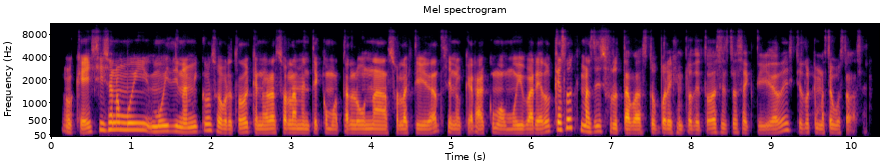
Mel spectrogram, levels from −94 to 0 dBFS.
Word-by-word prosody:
Okey, 115 +4 +3
sí, 195 +7 -2
suena 205 +1 +4
muy 200 -1 +1
muy 155 +2 +2
dinámico, 150 +3 +1
sobre 115 -11 -1
todo 125 +5 +1
que 115 - 0
no 110 - -2
era 120 +1 +4
solamente 115 -1 0
como 110 -3 -5
tal 115 +1 -1
una 115 -1 +2
sola 115 +1 0
actividad, 110 0 -1
sino 110 -2 -4
que - - -6
era 105 +1 +2
como 115 -3 -3
muy 110 +1 -1
variado. 115 +6 +2
¿Qué - - +4
es 205 - +1
lo 255 0 +4
que - - -12
más 150 -4 +3
disfrutabas 115 -8 +1
tú? 120 - -5
Por - - +1
ejemplo, 110 -1 -3
de 105 - -3
todas 125 +3 -1
estas 125 +1 -6
actividades, 110 - -3
¿qué 130 - -7
es - - -14
lo 130 - -4
que - - -8
más 110 -2 -5
te - - +1
gustaba 110 -2 -5
hacer? - - -20
120 Hz, 255 wpm, -26 LUFS, 110-150 Hz, -, suena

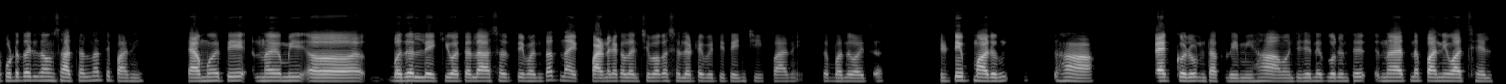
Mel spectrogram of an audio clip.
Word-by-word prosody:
कुठेतरी 180 +1 -2
जाऊन 180 0 -1
साचलं 175 0 0
ना 195 - -4
ते - - -7
पाणी, 155 -1 -3 0.5
त्यामुळे 165 +2 +4
ते 180 0 +2
नळ 170 +1 +1
मी 175 0 -3
अ, 165 -1 +2 0.8
बदलले 170 -1 +2
किंवा 165 -1 +1
त्याला 165 0 +3
असं 165 +1 -2
ते 165 - -1
म्हणतात 160 +5 -3
ना 175 -1 +1
एक 155 - -1
पांढऱ्या 160 +1 +5
कलरची 160 0 -3
बघा 160 +1 -2
सेलोटेप 160 -1 -5
येते 155 0 -9
त्यांची, 155 0 -9
पाणी 155 0 -5 0.3
बंद 155 0 -4
व्हायचं, 150 -1 -5 0.6
ते 160 - -4
टेप 180 -2 +4
मारून 165 0 +4 0.5
हां, 165 -3 +4 0.6
पॅक 170 0 +9
करून 170 -1 0
टाकली 155 -1 -3
मी 155 0 -9
हां, 160 -1 +1
म्हणजे 150 +1 -9
जेणेकरून 165 0 -4
ते 175 0 -3 0.2
नळ्यातनं 170 +1 +2
पाणी 165 -1 +4
वाचेल 155 -1 0
165 Hz, 170 wpm, -25 LUFS, 155-170 Hz, 0.8 s, पॅक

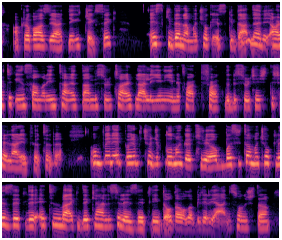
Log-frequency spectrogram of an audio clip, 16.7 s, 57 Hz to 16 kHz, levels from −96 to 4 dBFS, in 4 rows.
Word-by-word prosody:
akraba 190 0 +4
ziyaretine 175 0 0
gideceksek 210 +5 -3 0.5
eskiden 235 -2 +4
ama 165 -2 0
çok 205 +1 -4
eskiden 395 -4 -2
de, 235 - +2
hani, 210 -4 0
artık 200 +3 +3
insanlar 190 -2 -2
internetten 185 -1 -2
bir 190 - -6
sürü 185 -1 -7
tariflerle 175 -1 +1
yeni 175 +1 -5
yeni 165 0 -6
farklı 170 0 -2
farklı 160 0 -2
bir 360 - -6
sürü 350 -1 -2
çeşitli 185 - -7
şeyler 180 -6 +1
yapıyor - - -5
tabii. - - -7 0.4
Ama 265 -1 +3
beni 275 0 +3
hep 280 -1 0
böyle 255 +1 +3
bir - - -6
çocukluğuma 250 -1 0
götürüyor. 180 -5 +3
Basit 225 +4 0
ama 250 -3 +4
çok 250 0 0
lezzetli. 210 - +3
Etin 215 - -1
belki 180 -2 +4
de 180 0 +4
kendisi 185 +1 -1
lezzetliydi. 160 - 0
O - - +2
da - - +2
olabilir 440 - -3
yani. 415 +1 -3
Sonuçta 160 -2 -4
195 Hz, 165 wpm, -24 LUFS, 180-240 Hz, 0.5 s, akraba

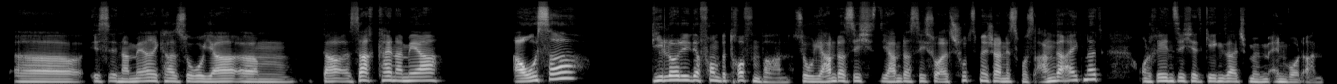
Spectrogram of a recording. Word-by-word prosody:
äh, 125 -2 0
ist 140 -1 -4
in 150 -4 -3
Amerika 145 +2 -1
so 135 +1 -1
ja, 130 -1 +2
ähm, 120 0 -6 0.2
das 135 -1 0
sagt 185 -3 +4
keiner 190 -2 +2
mehr, 175 0 +3 0.7
außer 195 - +5 0.7
die 180 +2 +2
Leute, 200 +1 +5
die - - 0
davon 190 -1 0
betroffen 165 -3 -2
waren. 100 -2 -9
So 140 -3 -2
die 125 -1 0
haben 140 +5 +2
das 160 -5 +1
sich 155 -1 -4
die 140 -4 -2
haben 130 +2 0
das 140 -3 -3
sich 145 -3 -6
so - - -2
als 120 +1 -2
Schutzmechanismus 150 - -3
angeeignet 200 +9 0 0.4
und 140 - -4
reden 160 -1 +2
sich 160 -1 -4
jetzt 140 -5 -3
gegenseitig 140 -2 -2
mit 130 - -2
dem 120 - -4
N-Wort 120 -4 -4
an. 95 0 -11
140 Hz, 180 wpm, -22 LUFS, 125-170 Hz, 0.7 s, außer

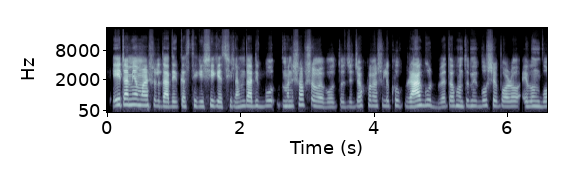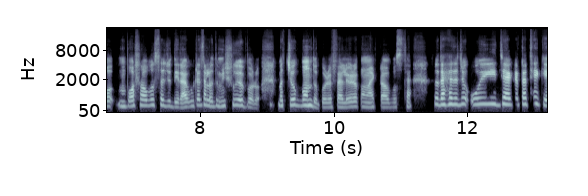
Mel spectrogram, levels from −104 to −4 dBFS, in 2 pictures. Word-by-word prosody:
এটা 265 +1 +9
আমি 265 0 +4
আমার 240 -1 +5
আসলে 225 -3 -4
দাদীর 195 0 +4
কাছ 200 - -3
থেকে 205 -2 -4
শিখেছিলাম। 200 -3 0
দাদী 215 +1 +4
ব - - -18 0.3
মানে 210 0 -5
সবসময় 225 -5 -2
বলত 185 +1 -12
যে, 190 - -7
"যখন 230 +3 -6
আসলে 215 -1 -6
খুব 230 -2 -12 0.2
রাগ 225 +4 +11
উঠবে 190 -5 -9
তখন 220 +1 -5
তুমি 220 -1 -9
বসে 230 -1 -3
পড়ো, 205 0 -4 0.2
এবং 210 +1 -8
ব - - -7 0.4
বসা 220 +3 -2
অবস্থায় 250 0 -5
যদি 185 -3 -4
রাগ 180 - +4
উঠে 250 +4 -5
তাহলে 240 -6 -2
তুমি 210 0 -6
শুয়ে 250 -3 +1
পড়ো। - - -8 0.3
বা 225 - -3
চোখ 250 +1 -1
বন্ধ 240 0 +6
করে 175 0 -5
ফেলো।" 175 -2 -1
এরকম 195 -1 -3
একটা 180 -1 -9
অবস্থা। 175 +1 -7 0.4
তো - - -8
দেখা 275 +1 +4
যায়, 280 -1 -1
যে - - -2 0.2
ওই 295 +1 -1 0.3
জায়গাটা 280 0 +5
থেকে 275 -6 +5
220 Hz, 225 wpm, -27 LUFS, 200-250 Hz, 0.4 s, রাগ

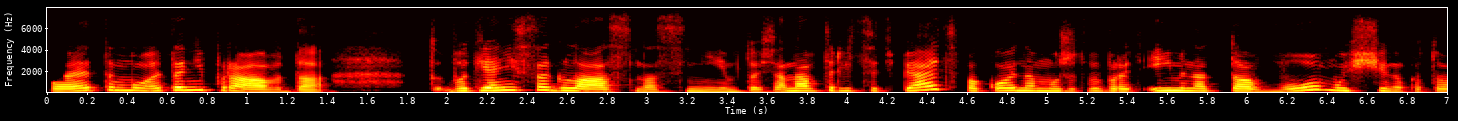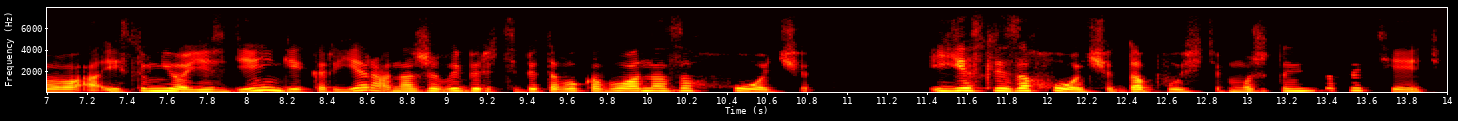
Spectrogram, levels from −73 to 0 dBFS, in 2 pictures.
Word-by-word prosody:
Поэтому 245 +5 +2
это 240 +5 +4
неправда. 175 - +4 0.5
Т - - -11
вот 215 +2 -1
я 250 - +8
не 275 - +4
согласна 195 - +4
с 160 +2 -17
ним. 165 -4 -5
То 165 - -4
есть 165 - -8
она 215 0 +4
в 215 - -11
35 240 - 0
спокойно 230 +2 +1
может 200 -2 -3
выбрать 200 -1 -2
именно 225 -1 +3
того 200 - +2
мужчину, 220 - -2
которого, 180 0 -4
а, - - -9
если 200 +2 -6
у - - -1
нее 190 -6 +2
есть 155 -1 -5
деньги, 215 - -1
карьера, 175 +9 -5
она 190 +2 -3
же 205 +2 -2
выберет 200 -2 -3
себе 185 +3 -6
того, 195 +2 -4
кого 205 +1 -1
она 215 0 0
захочет. 200 -7 -6 0.6
И 205 - -4
если 225 +1 +1
захочет, 160 - -1
допустим, 165 -1 -5
может 185 +3 -9
и - - -3
не 205 +1 -3
захотеть. 220 -9 -10
205 Hz, 195 wpm, -22 LUFS, 175-225 Hz, 0.6 s, я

